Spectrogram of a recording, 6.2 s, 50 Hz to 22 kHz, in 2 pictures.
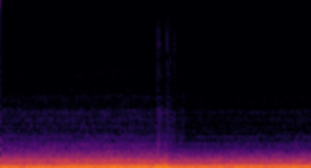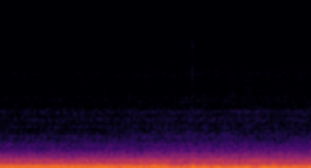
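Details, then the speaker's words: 2018 Toyota RAV4 on a pre-purchase test drive, phone placed on the rear floor: at speed, a thin, steady whine holds one pitch above the tyre and road rumble, from the rear differential, which grows as speed rises; the inspector suspects it will need servicing or replacement. "Okay, so I'm hearing sounds coming from the rear differential. It's not really loud, but it's there, and I suspect that'll be needing servicing or replaced in the future."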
